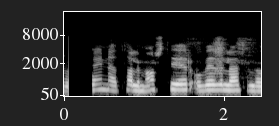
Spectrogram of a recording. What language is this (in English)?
Icelandic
